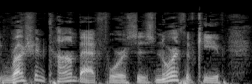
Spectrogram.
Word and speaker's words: Kyiv: And by the way, I always pronounced it Kiev, but never again. What's been explained to me is Kiev is the way Russians pronounce the name of that city. Kyiv is the way Ukrainians pronounce it. So from now on, as far as I'm concerned, it's Kyiv.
